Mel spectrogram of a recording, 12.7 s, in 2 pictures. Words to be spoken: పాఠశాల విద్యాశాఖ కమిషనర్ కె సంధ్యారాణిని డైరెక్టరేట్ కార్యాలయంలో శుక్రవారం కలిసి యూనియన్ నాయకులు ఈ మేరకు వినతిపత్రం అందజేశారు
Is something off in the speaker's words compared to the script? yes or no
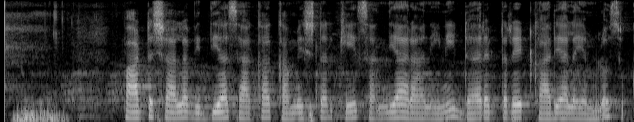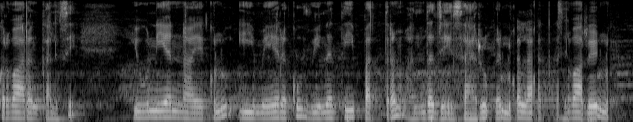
yes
